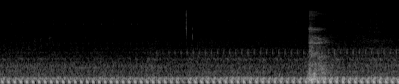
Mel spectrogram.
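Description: A motorcycle engine runs steadily while riding on a road trip from Bangalore to Chikmagalur, with an even, rapid throbbing pulse held close and loud throughout and a brief sharp rattle or knock near the end.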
